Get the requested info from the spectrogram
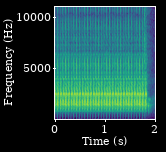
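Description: A struck cymbal's attack caught in a DD-6 digital delay pedal's glitch loop: a tiny slice repeats many times a second as a loud, steady, even buzzing stutter, which cuts off shortly before the end as the pedal's trigger is released.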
